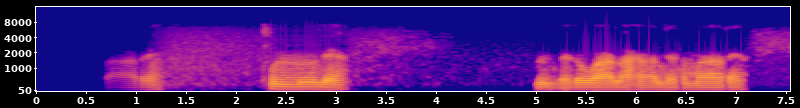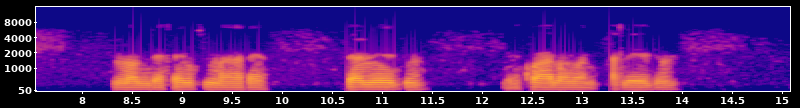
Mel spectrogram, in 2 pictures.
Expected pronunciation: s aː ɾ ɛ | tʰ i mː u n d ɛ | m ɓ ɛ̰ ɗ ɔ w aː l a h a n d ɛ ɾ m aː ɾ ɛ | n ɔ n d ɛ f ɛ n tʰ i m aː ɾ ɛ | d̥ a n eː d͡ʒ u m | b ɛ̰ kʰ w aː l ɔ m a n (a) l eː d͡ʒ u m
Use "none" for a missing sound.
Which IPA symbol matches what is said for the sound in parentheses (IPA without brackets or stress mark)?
a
